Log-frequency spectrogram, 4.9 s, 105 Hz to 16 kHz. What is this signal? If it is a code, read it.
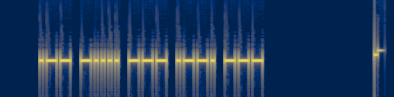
Morse code, heard as a keyed tone, about 28 wpm, 700 Hz. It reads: W6OPO
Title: K1USN SST QSO Practice - 28wpm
